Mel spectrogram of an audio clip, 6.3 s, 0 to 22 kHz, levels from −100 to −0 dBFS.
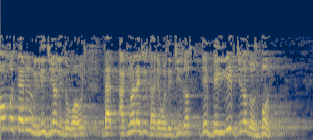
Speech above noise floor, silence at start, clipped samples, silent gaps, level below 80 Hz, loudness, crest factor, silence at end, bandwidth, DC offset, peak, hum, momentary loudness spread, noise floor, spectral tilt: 23 dB; 0 s; under 0.1%; none; -58 dBFS; -18 LUFS; 18 dB; 0.3 s; 8 kHz; 0.1%; 0 dBFS; none; 9 LU; -41 dBFS; -2.5 dB/octave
